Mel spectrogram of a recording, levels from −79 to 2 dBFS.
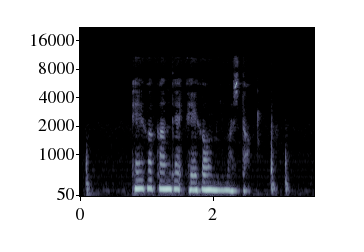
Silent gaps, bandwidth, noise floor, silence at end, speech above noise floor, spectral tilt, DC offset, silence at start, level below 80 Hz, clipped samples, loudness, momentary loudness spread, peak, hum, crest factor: none; 11 kHz; -63 dBFS; 0.4 s; 40 dB; -6.5 dB/octave; under 0.1%; 0.1 s; -60 dBFS; under 0.1%; -24 LUFS; 20 LU; -12 dBFS; none; 14 dB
